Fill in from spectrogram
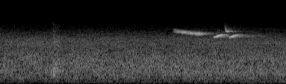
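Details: Male blue-and-white flycatcher song from the Kanazawa forest road at Lake Miyagase, Japan, 5 May 2018: a brief drawn-out high whistle followed by two quick, thin slurred notes against faint background hiss.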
